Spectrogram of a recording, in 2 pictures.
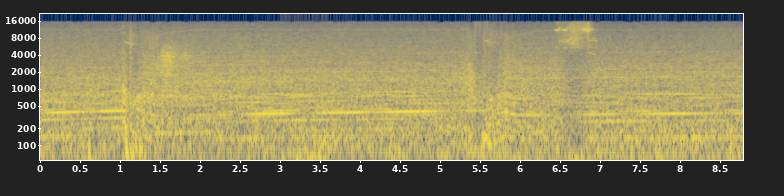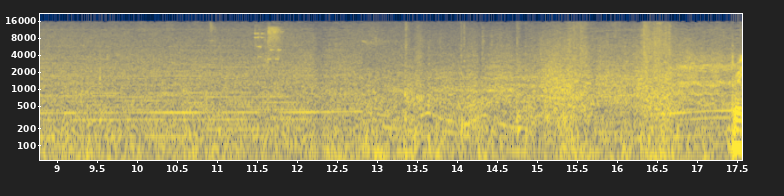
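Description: Saleen S7 Twin-Turbo supercar in the racing game The Crew, its engine droning steadily with gear-shift surges and brief tyre or braking transients, no voices over it.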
